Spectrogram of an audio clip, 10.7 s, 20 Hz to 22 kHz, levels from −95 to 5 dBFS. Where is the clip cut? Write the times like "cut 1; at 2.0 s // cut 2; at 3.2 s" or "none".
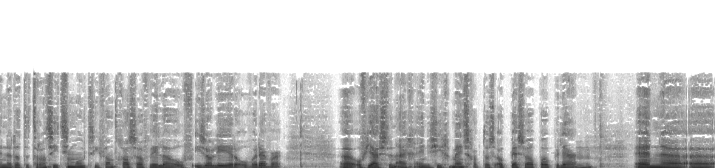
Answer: cut 1; at 1.0 s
